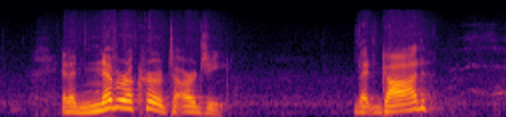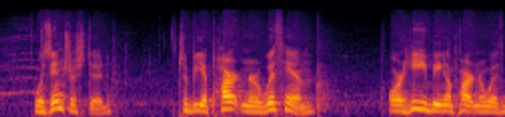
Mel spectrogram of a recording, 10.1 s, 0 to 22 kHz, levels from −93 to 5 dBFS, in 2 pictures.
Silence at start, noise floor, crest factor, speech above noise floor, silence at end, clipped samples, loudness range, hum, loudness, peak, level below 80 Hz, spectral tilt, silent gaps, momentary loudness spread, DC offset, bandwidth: 0.6 s; -60 dBFS; 22 dB; 39 dB; 0 s; under 0.1%; 5 LU; none; -21 LUFS; -2 dBFS; -60 dBFS; -7 dB/octave; none; 16 LU; under 0.1%; 14.5 kHz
